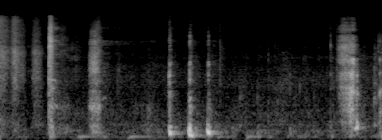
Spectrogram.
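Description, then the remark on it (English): Someone coughs in short, sharp bursts, with a tight cluster of three in the middle, plus scattered breathy gasps before and after as they clear their throat after choking on water. “I got water in my throat.”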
